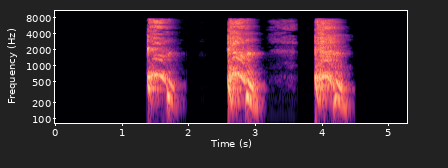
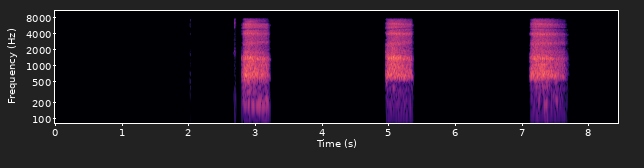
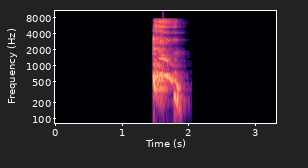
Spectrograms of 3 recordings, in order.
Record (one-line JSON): {"three_cough_length": "5.3 s", "three_cough_amplitude": 30551, "three_cough_signal_mean_std_ratio": 0.41, "exhalation_length": "8.4 s", "exhalation_amplitude": 5454, "exhalation_signal_mean_std_ratio": 0.3, "cough_length": "3.3 s", "cough_amplitude": 31564, "cough_signal_mean_std_ratio": 0.27, "survey_phase": "beta (2021-08-13 to 2022-03-07)", "age": "18-44", "gender": "Female", "wearing_mask": "No", "symptom_none": true, "smoker_status": "Never smoked", "respiratory_condition_asthma": false, "respiratory_condition_other": false, "recruitment_source": "REACT", "submission_delay": "10 days", "covid_test_result": "Negative", "covid_test_method": "RT-qPCR", "influenza_a_test_result": "Negative", "influenza_b_test_result": "Negative"}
